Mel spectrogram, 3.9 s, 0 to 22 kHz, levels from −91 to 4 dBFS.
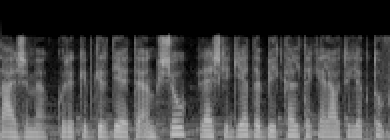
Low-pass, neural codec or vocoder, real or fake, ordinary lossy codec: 7.2 kHz; none; real; Opus, 64 kbps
